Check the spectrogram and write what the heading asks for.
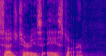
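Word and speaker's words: Sagittarius A*: It has a name, Sagittarius A asterisk, pronounced Sagittarius A star.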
